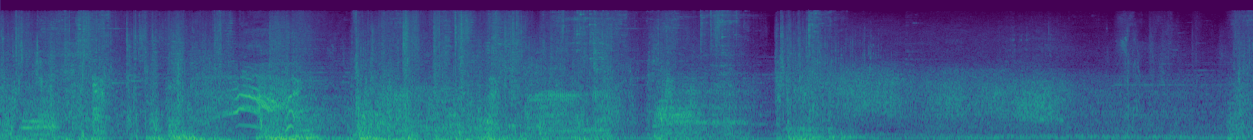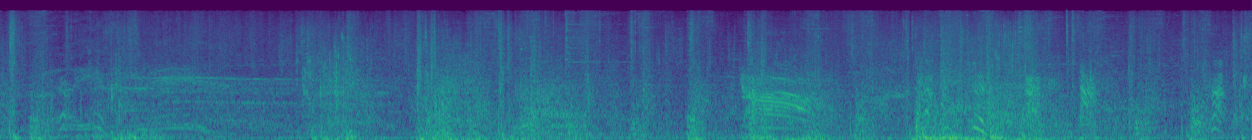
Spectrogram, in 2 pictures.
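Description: Game combat sounds clash and thud.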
